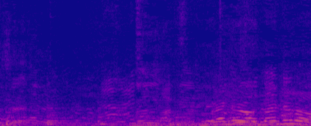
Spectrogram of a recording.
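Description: Crowd chatter: several voices talking at once at a low level, growing a little louder toward the end.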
